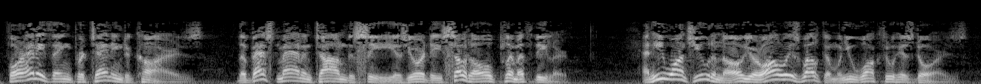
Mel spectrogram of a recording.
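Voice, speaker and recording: A man's voice: medium pitch, huge pitch swings, normal speed, breathy edge. An American man reading a scripted 1950s radio advertisement. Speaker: commercial announcer. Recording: muffled old radio recording.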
